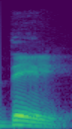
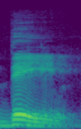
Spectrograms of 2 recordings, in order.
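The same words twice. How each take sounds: The two takes are said the same way.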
